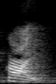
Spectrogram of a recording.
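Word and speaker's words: χ: सो and mole fraction को हम लोग प्रोनाउंस कैसे करते हैं, काय। ये जो x है ना, जो हम लोग ने ऐसे डिनोट किया है X2, उसको काय बोलते हैं, ओके।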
